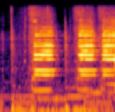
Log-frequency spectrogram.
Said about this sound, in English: It also has a movie accurate horn.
